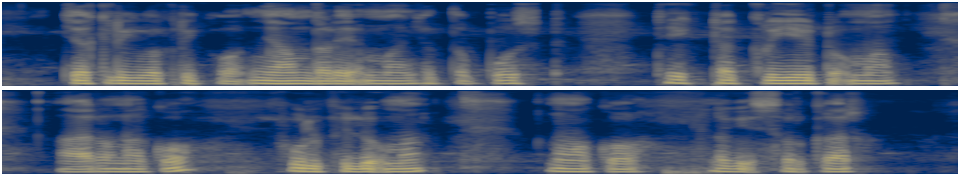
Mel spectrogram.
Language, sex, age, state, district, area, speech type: Santali, male, 30-45, West Bengal, Jhargram, rural, spontaneous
